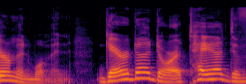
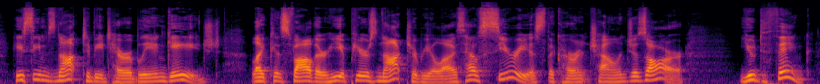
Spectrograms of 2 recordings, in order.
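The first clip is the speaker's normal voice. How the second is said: ordinary talk, nothing marked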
